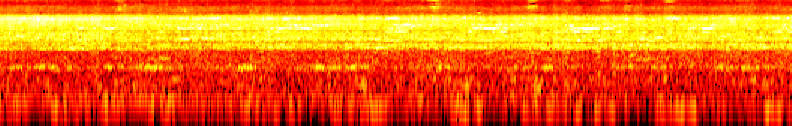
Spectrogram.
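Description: Freight train of railroad tank cars rolling past close by: a steady rumble of steel wheels on rail, with thin high squealing tones from the wheels.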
